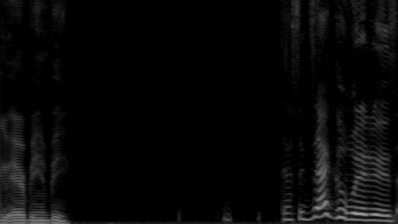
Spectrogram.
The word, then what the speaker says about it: Airbnb: AirNub. AirNub. I didn't know it was B&B. That's so stupid. Airbnb, yeah.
